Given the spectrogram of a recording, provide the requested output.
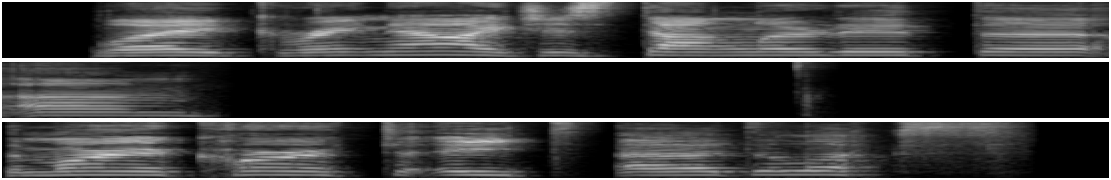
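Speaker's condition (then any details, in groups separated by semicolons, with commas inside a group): Cerebral palsy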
